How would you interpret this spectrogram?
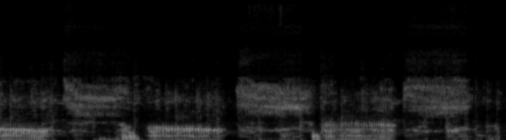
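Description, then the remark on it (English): A voice imitates the loud snoring of a big old green dragon going back to sleep for a nap: three cycles of a deep, rattling, growly snore, each followed by a long breathy hiss, repeating in a slow, steady rhythm. “He's a loud snoring dragon.”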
